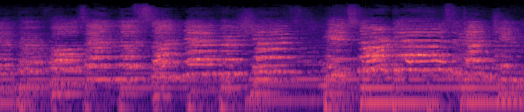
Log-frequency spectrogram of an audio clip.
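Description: Children's choir singing a song together on stage, the sung phrases swelling and easing about once a second.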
